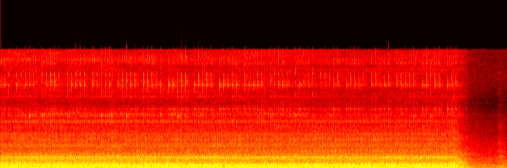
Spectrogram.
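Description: Electric sewing machine running steadily at speed, stitching a hem in blouse fabric, then stopping about a second before the end.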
